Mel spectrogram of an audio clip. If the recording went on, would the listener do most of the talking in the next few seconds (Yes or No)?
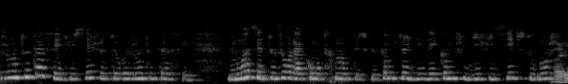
No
